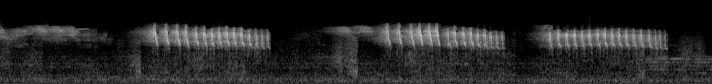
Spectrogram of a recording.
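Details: Wild flamboyan bird in its natural habitat: three loud, high rattling trills of about a second each, with even rapid pulses, given at regular intervals over quiet background.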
